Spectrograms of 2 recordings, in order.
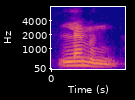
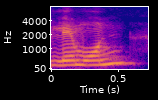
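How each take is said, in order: First: The second-syllable O is reduced, almost silent. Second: The second-syllable O is a full, clear vowel. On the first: The speaker calls it right. "الO هنا أهوّة تقريبًا ما اتنطقتش" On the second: The speaker calls it wrong. "مش lemon"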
